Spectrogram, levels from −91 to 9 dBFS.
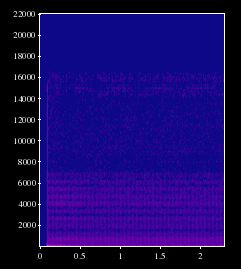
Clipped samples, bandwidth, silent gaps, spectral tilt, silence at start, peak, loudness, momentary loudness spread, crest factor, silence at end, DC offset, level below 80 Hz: under 0.1%; 16.5 kHz; none; -3 dB/octave; 0.1 s; -30 dBFS; -63 LUFS; 3 LU; 28 dB; 0 s; under 0.1%; -64 dBFS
